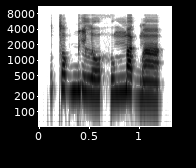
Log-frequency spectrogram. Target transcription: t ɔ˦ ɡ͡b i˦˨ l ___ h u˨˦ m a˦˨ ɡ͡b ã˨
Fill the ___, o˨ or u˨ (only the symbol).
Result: o˨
